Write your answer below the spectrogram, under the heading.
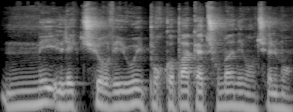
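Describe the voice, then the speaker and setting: The voice is dark and mellow, with fairly even intonation and a fairly slow pace, on a very clean recording with a silent background. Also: man. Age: 30s. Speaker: comics reviewer YouTuber. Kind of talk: casual Q&A vlog.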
